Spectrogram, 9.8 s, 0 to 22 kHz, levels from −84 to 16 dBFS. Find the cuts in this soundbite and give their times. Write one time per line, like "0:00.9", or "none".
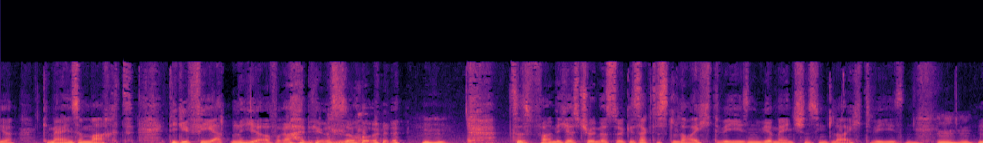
0:04.1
